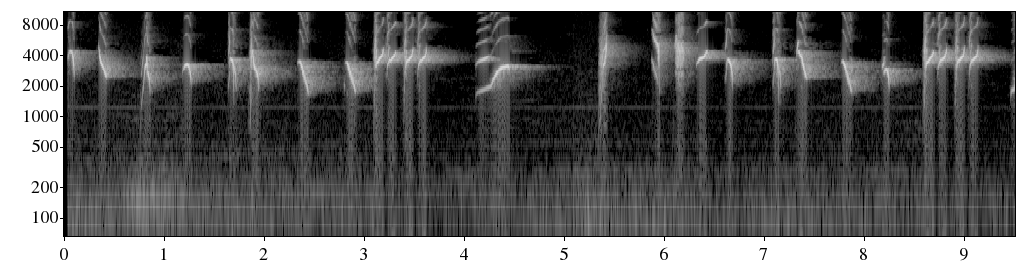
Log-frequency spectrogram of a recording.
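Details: Golden-fronted leafbird from Vietnam, in a lure song used for bird trapping: sharp, loud notes dropping from high to mid pitch, given in fast runs of repeated phrases with a short pause midway, plus a rising slurred whistle.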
